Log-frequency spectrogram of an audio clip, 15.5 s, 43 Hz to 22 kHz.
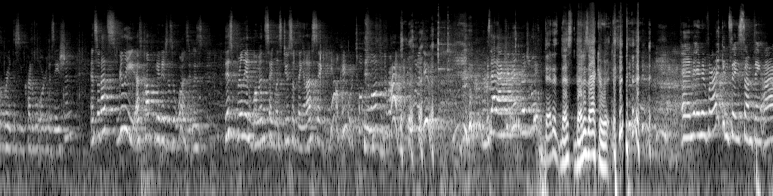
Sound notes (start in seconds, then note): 7.2 laughter; 10.9 chuckles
